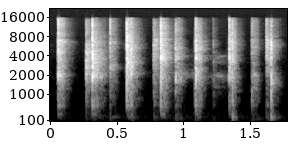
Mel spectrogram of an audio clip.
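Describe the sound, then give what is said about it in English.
A short run of hand claps, about eight sharp slaps in a steady, moderately quick rhythm, clear with no voices around them. “We'll clap for you.”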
